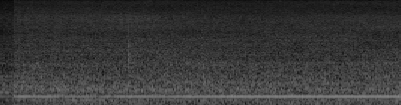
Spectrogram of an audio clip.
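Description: CNC mill drilling a small hole in a metal block under coolant jets: a steady single-pitch whine sets in just after the start over the hiss of the coolant spray.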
